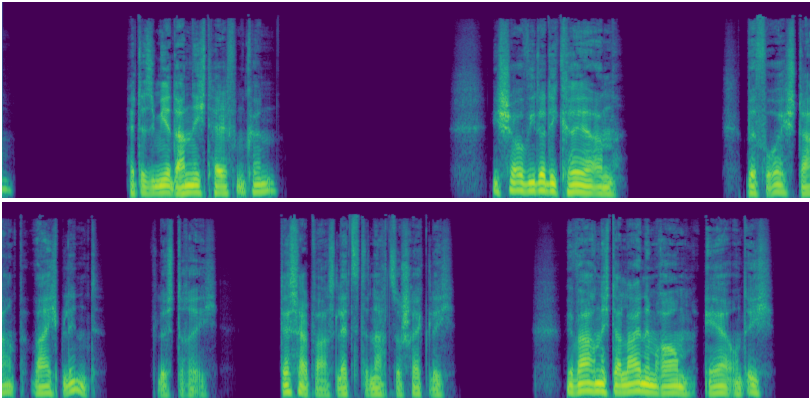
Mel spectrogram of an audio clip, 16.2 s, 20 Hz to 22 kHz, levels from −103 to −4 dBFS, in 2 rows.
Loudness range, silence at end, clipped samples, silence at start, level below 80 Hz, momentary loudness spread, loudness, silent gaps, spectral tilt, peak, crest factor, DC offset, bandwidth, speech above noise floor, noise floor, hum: 6 LU; 0.4 s; under 0.1%; 0 s; -44 dBFS; 14 LU; -22 LUFS; 0.13-1.25 s, 2.84-4.47 s, 6.28-7.20 s, 9.13-9.55 s, 10.45-10.86 s, 12.66-13.37 s; -6.5 dB/octave; -4 dBFS; 20 dB; under 0.1%; 17 kHz; over 69 dB; under -90 dBFS; none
